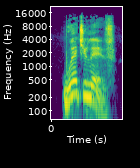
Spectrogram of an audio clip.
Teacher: the stress is on where and live so where is stressed live is stressed but do you is not stressed so this means we don't say where do you live it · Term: j sound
